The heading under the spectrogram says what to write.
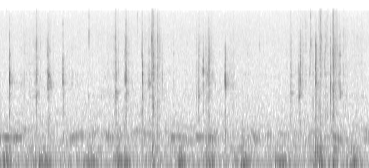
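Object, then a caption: Bar of soap cut with a blade. A box-cutter blade shaves curls from a solid oval bar of dry yellow soap held in the palm. The scrapes make quick, irregular, crisp ticking cuts, each very short and bright, over a steady low hum.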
